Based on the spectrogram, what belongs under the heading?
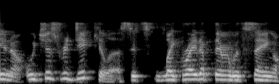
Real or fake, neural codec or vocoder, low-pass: real; none; 7.2 kHz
